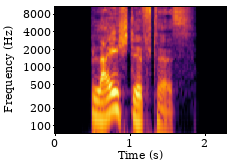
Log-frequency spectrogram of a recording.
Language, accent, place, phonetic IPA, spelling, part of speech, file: German, Germany, Berlin, [ˈblaɪ̯ˌʃtɪftəs], Bleistiftes, noun, De-Bleistiftes.ogg
- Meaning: genitive singular of Bleistift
